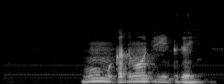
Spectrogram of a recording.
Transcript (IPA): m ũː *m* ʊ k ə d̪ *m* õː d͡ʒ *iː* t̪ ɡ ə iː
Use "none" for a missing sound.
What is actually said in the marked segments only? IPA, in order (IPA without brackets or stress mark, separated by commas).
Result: m, m, iː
